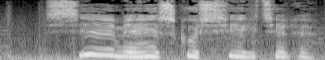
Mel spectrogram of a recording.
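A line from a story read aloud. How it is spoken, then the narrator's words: Groaning. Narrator (Russian): простонал отец Даниэль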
